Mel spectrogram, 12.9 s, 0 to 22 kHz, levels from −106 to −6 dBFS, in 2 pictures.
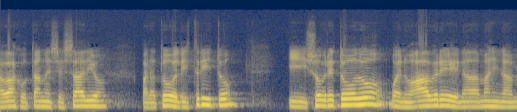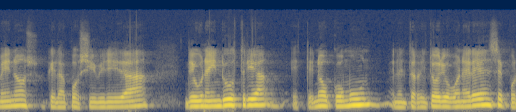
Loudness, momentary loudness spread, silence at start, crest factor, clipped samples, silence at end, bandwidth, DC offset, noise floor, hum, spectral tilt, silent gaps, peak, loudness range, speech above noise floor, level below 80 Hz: -19 LUFS; 11 LU; 0 s; 14 dB; under 0.1%; 0 s; 10.5 kHz; under 0.1%; -52 dBFS; none; -8 dB/octave; none; -4 dBFS; 3 LU; 34 dB; -60 dBFS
